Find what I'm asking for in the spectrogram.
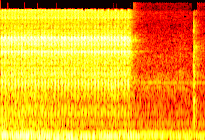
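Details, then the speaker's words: Fuel injector on a Thikpo injector tester, pulse setting: high fast buzz for about a second then cuts off with faint clicks; injector pulsing normally. "three. Really fast, but it's short. Then you go to four and it'll just run until you click it again to go off."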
